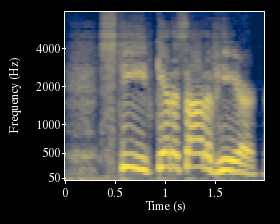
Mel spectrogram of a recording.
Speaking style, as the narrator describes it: she cried

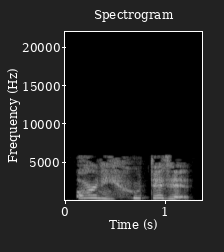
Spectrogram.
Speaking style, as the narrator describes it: she asked, her voice breaking with grief for him

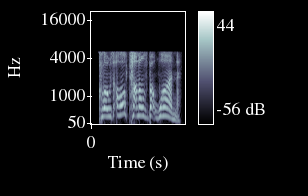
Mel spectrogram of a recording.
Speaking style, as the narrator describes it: she shouted to the others

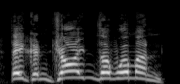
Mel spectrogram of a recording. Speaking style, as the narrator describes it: a dun-coloured centaur shouted

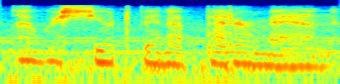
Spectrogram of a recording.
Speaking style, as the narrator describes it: whispered

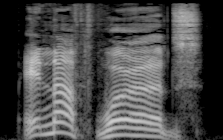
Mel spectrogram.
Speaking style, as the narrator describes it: Cestus roared

